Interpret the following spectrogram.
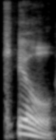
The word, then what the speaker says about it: kill: So let's rhyme some words with keel, que creo que esa es la que soléis decir en vez de kill, right? He's a killer, not kill, kill, a killer, kill.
